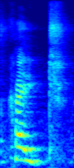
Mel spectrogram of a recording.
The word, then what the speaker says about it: kite: just call it as kite our pronunciation stops at t kite we do not make the sound of e anywhere we do not call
